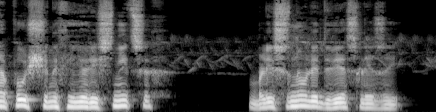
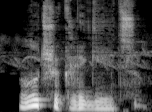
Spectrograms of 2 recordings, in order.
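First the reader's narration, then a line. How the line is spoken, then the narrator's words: Barely audible. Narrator (Russian): девушка ответила уже так тихо, что Акта с трудом расслышала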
